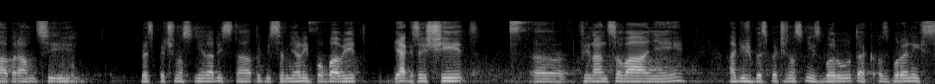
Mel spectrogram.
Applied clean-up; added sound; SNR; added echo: neural separator model SepFormer DNS4.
